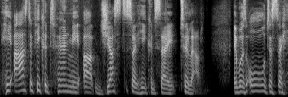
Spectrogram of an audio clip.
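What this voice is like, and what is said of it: New Zealand accent. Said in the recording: “that beautiful voice of yours. Your beautiful New Zealand accent.”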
